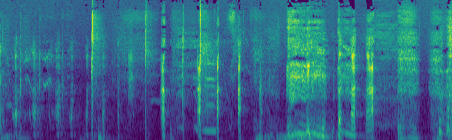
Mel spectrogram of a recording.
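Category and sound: human body sound, coughing fit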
